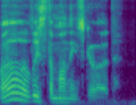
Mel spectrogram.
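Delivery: muttering under breath. Voicing a character adding gems to a pile, muttering under his breath. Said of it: "mutter to himself under his breath".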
